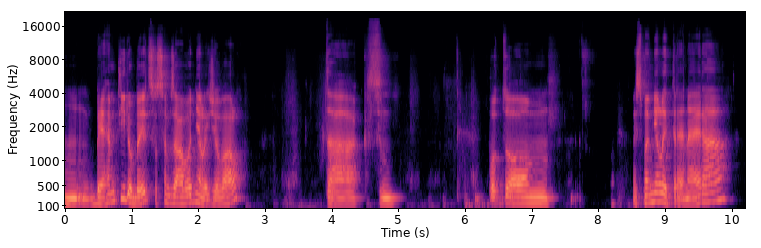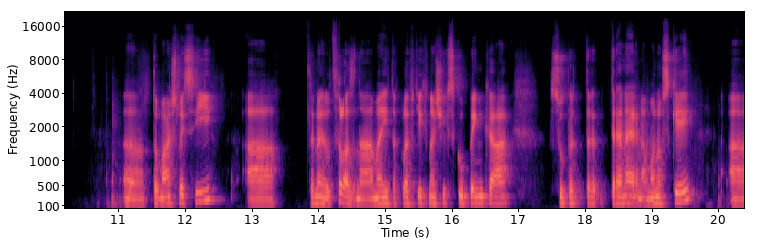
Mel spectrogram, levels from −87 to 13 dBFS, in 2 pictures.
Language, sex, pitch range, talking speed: Czech, male, 130-155 Hz, 95 wpm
